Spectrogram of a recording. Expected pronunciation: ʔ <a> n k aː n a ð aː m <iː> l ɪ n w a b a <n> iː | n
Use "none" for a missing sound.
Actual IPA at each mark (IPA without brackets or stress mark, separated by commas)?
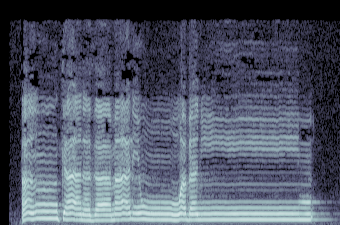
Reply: a, aː, n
